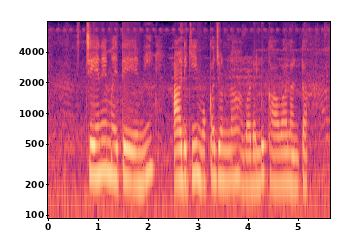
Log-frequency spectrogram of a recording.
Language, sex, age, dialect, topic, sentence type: Telugu, female, 18-24, Southern, agriculture, statement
